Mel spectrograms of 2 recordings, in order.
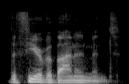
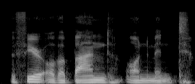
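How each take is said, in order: First: Said in the usual way. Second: "abandonment" pulled apart into syllable chunks; wordplay on abandonment. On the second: Shown as a demonstration. Host hinting at the "ban done" pun, "abandonment" broken up. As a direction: say "abandonment" piece by piece, like a-band-on-ment.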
